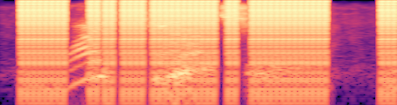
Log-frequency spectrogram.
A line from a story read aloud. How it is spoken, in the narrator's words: Roy asked more calmly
